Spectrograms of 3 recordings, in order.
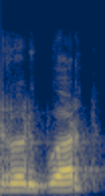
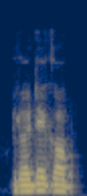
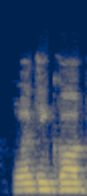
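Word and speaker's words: Roodekop: He's from Sikukune, and he's currently at Rodiport.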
